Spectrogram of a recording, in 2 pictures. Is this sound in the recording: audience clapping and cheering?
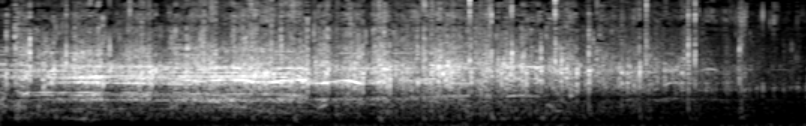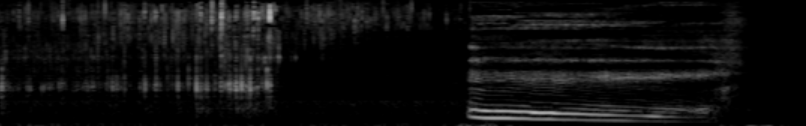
yes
